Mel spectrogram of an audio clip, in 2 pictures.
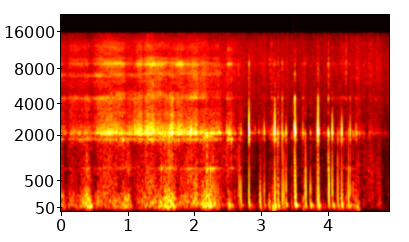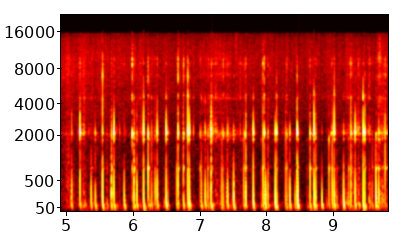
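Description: Long fingernails scratch repeatedly across the face of a solid, palm-sized round wood slice with growth rings and a bark rim. A steady, rough, low-heavy rasp at first gives way to a rapid run of short, sharp scratches with brief pauses, each dying away almost instantly.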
